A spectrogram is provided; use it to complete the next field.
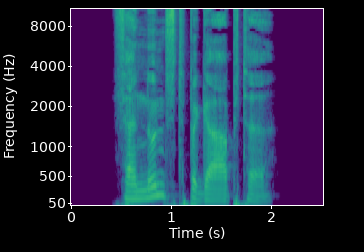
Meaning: inflection of vernunftbegabt: 1. strong/mixed nominative/accusative feminine singular 2. strong nominative/accusative plural 3. weak nominative all-gender singular
- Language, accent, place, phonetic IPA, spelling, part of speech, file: German, Germany, Berlin, [fɛɐ̯ˈnʊnftbəˌɡaːptə], vernunftbegabte, adjective, De-vernunftbegabte.ogg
